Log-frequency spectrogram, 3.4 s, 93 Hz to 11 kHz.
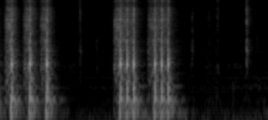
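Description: An SRC M4 airsoft rifle fitted with a Bolt high torque motor fires two quick bursts of sharp, snappy shots, the second longer than the first, followed by a few faint clicks in near silence.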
